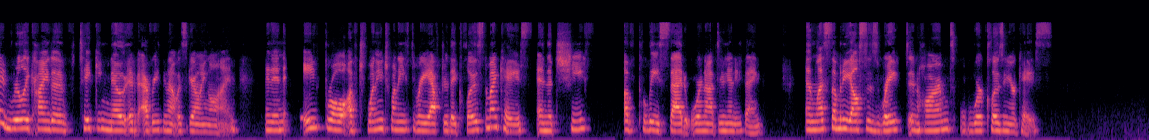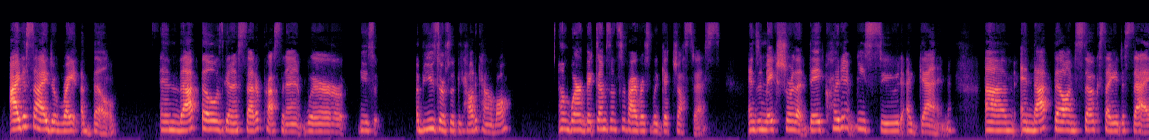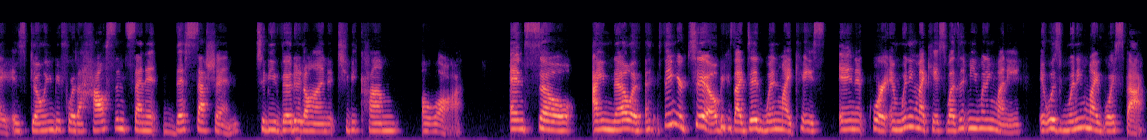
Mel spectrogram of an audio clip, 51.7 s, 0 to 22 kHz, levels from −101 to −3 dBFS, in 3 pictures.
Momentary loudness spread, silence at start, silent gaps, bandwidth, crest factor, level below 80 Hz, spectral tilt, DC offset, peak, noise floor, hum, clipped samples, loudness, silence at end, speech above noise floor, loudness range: 13 LU; 0 s; none; 12.5 kHz; 24 dB; -80 dBFS; -4.5 dB/octave; under 0.1%; -8 dBFS; -82 dBFS; none; under 0.1%; -31 LUFS; 0.05 s; 51 dB; 7 LU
